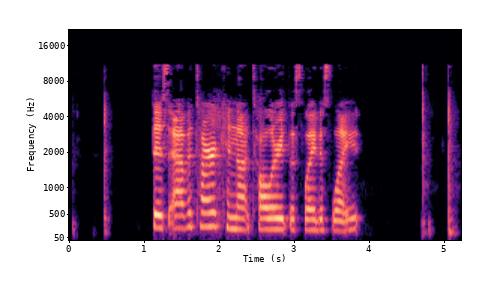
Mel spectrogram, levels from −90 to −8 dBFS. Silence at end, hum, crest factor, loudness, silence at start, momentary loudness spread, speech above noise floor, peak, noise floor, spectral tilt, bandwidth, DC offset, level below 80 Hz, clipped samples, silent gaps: 0.1 s; none; 20 dB; -17 LUFS; 0.45 s; 20 LU; 70 dB; -2 dBFS; -88 dBFS; -2 dB/octave; 12 kHz; under 0.1%; -70 dBFS; under 0.1%; none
